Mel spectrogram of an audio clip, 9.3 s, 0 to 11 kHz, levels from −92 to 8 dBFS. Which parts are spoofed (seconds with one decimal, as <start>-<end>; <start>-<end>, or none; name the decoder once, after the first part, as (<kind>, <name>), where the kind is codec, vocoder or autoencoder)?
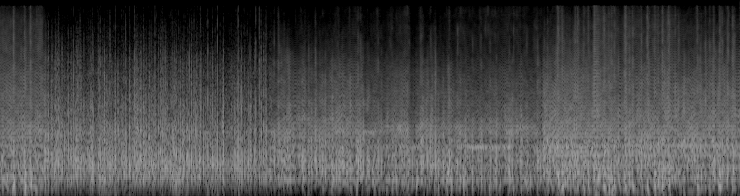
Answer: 0.0-0.6 (vocoder, Vocos); 3.4-9.3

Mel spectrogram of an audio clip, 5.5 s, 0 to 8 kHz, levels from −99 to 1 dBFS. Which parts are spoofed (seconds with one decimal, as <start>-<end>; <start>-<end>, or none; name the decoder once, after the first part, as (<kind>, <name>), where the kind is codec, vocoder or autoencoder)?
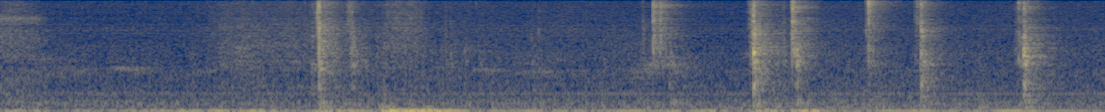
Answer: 0.0-2.2 (vocoder, Vocos); 3.3-4.1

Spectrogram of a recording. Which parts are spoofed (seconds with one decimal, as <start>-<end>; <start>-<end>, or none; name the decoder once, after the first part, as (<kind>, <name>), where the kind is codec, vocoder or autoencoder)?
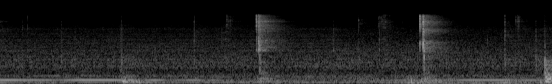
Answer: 0.0-3.4 (autoencoder, DAC-VAE); 5.1-5.5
